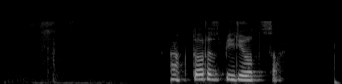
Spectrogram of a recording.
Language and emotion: Russian, neutral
